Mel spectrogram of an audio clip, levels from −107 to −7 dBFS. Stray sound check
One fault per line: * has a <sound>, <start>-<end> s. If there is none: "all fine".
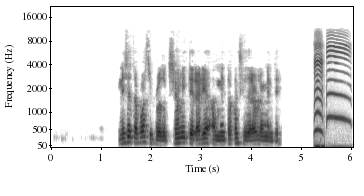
* has a squeak, 5.2-6.0 s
